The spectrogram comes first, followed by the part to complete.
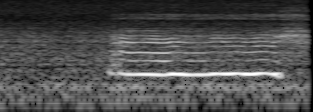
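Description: A woman hums one steady, level note for a little over a second, starting about a second in, over a faint steady low room hum.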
